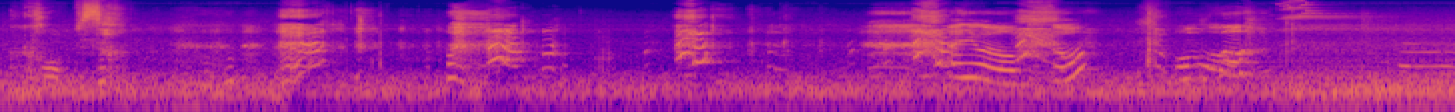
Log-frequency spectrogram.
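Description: A young woman talks and laughs brightly, heard through a playback.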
